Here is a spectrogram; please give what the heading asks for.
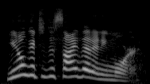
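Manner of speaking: high, fast, forceful pronouncement; father turning on his child; unfamiliar menacing voice. A narrator's reading. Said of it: "in a voice I'd never heard from him".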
